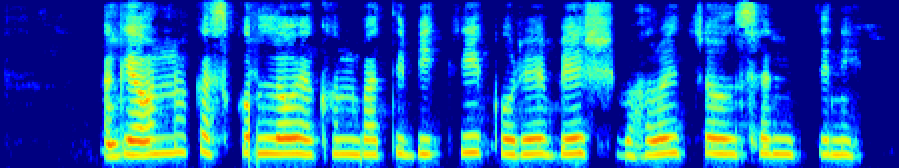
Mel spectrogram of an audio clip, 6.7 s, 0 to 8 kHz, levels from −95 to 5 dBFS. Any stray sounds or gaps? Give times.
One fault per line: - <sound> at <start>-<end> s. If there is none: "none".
- dropout at 1.9-1.9 s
